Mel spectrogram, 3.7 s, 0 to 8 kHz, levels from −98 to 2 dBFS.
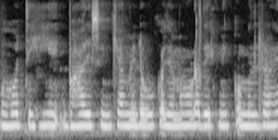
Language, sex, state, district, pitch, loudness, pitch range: Hindi, female, Bihar, Kishanganj, 215 Hz, -15 LUFS, 215-220 Hz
